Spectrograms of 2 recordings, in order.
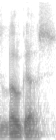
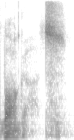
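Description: First: The word is said in an anglicized way. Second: The word is said in a Greek way. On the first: The speaker is a beginner. The speaker calls it wrong. "You could always tell the first-year seminary students because they said logos" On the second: The speaker is knowledgeable. The speaker calls it right. "But the proper pronunciation, just for if you want to appear slick, is logos"

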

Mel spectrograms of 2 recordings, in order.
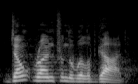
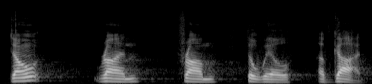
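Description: First: The sentence is said at a normal pace. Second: The sentence is said at a slow pace.

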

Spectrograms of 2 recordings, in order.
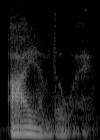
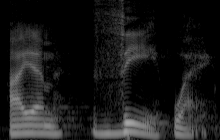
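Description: First: The stress is on "I". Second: The stress is on "the".

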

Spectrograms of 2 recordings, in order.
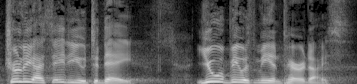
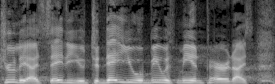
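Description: First: The pause comes after today. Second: The pause comes before today.

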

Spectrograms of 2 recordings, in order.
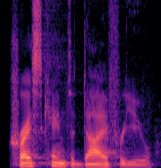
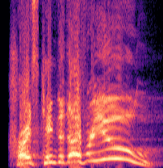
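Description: First: It is said in a calm, gentle tone. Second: It is said in a harsh, angry tone. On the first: The speaker calls it right. "It's like saying" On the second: The speaker calls it wrong. "His tone was angry and bitter and mad"

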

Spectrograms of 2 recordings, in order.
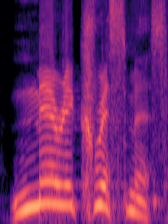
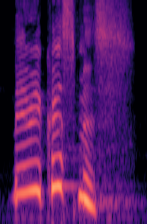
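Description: First: It is said in a defiant, mocking tone. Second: It is said in a warm, kind tone.

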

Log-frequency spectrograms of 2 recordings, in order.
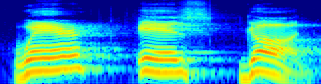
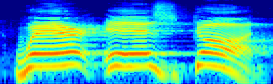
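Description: First: It is asked in a sterner voice. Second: It is asked in a loud, raised voice.

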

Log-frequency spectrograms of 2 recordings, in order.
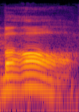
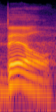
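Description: First: It is said with the scholarly pronunciation. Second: It is said with a Southeast Texas pronunciation. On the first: The speaker calls it right. "His name is really more pronounced something more like Baal" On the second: The speaker calls it wrong. "my old seminary professors would be a little bit frustrated with me for pronouncing Baal's name as Baal"

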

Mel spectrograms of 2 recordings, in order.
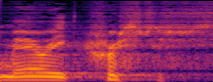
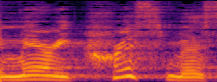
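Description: First: The s sound is lisped and whistly. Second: The s sound is clear and crisp. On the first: The speaker is missing their front teeth. The speaker calls it wrong. "and not Merry Christmas" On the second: The speaker has all their front teeth. The speaker calls it right. "So that they could actually say Merry Christmas"

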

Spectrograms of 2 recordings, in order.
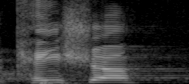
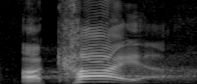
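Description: First: The word ends with an 'ay-sha' sound. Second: The word ends with an 'eye-ah' sound. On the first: The speaker calls it wrong. "I always go Acacia. There's no C there that would allow that kind of pronunciation" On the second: The speaker calls it right. "It's Achaia"

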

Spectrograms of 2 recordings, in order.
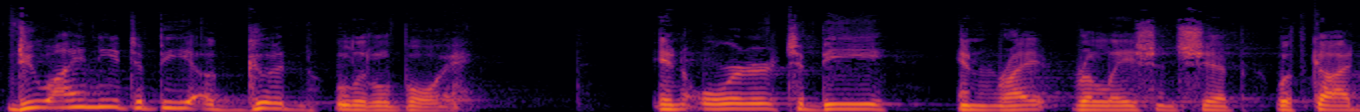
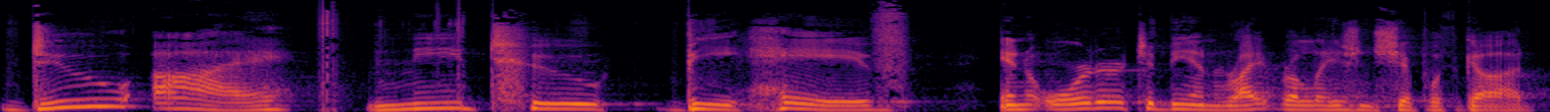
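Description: First: It is asked in a snide, mocking tone. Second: It is asked in a plain, neutral tone.

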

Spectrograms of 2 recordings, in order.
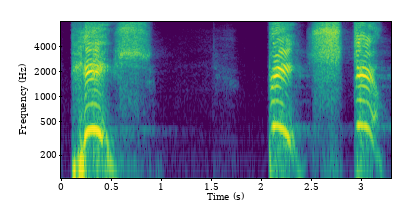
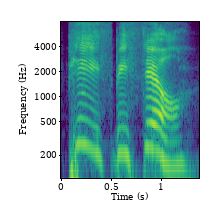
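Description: First: It is said strongly and commandingly. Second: It is said softly and weakly.

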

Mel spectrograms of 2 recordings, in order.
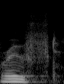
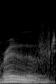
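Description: First: The word is said with an F sound. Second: The word is said with a V sound. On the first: The speaker calls it wrong. "instead of roofed" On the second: The speaker calls it right. "I think it's correct to use the V sound"

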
